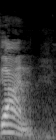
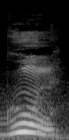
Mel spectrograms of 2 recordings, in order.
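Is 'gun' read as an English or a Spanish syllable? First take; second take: English; Spanish. First: It is read like an English word. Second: It is read like a Spanish syllable. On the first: The speaker calls it wrong. "your brain has been looking at these three letters all your life and saying" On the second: The speaker calls it right. "Now we have to train it to say"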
